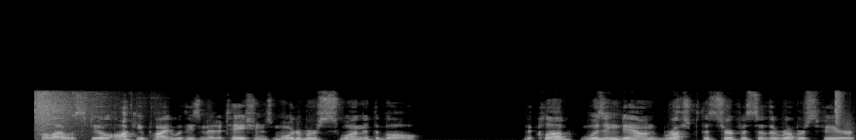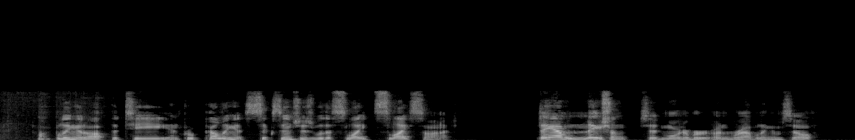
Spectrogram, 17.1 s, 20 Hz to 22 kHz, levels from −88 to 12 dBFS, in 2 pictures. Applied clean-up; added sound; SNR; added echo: neural mask model RNNoise.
